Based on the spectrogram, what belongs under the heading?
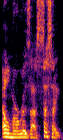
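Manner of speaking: loud, cold contempt; contemptuous father. A narrator's reading. Papa to Mama, loud and scornful. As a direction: spit it out with scorn.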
